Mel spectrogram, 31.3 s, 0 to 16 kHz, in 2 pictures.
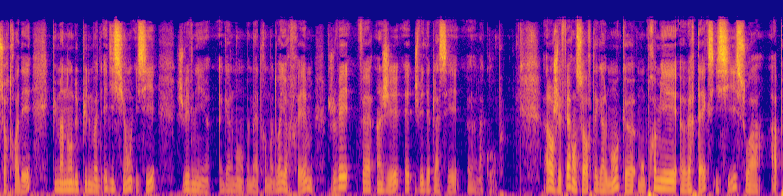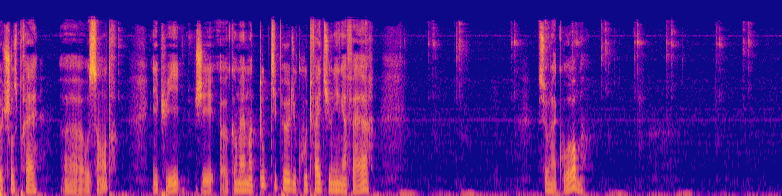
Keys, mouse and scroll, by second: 0.3 Tab, 1.4 a, 1.7 a, 3.1 z, 4.3 shift+middle click, 4.4 scroll down 2, 6.1 g, 8.4-9.2 scroll up 3, 8.9 shift+middle click, 9.9-10.2 scroll up 1, 10.8 shift+middle click, 10.8-11.1 scroll up 1, 12.2 g, 18.1-18.9 scroll down 2, 18.9 shift+middle click, 19.8 shift+middle click, 22.5 right click, 22.6 g, 24.3 right click, 24.5 g, 26.0 right click, 26.1 g, 27.3 right click, 27.4 g, 28.5 right click, 28.7 g, 29.6 click, 30.1 right click.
